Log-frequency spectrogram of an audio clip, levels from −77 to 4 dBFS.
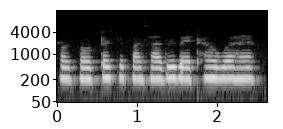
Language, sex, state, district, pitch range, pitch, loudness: Hindi, female, Jharkhand, Palamu, 215-225 Hz, 220 Hz, -14 LUFS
